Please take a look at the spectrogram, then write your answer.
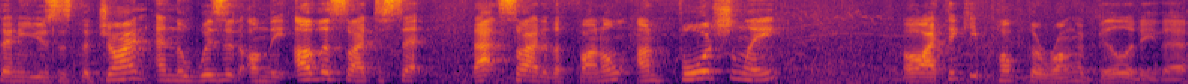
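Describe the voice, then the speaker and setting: A man with an Australian accent, high-pitched, at a fairly quick pace with lively intonation, over noticeable background noise. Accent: Australian, sometimes taken for English. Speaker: game commentator and streamer. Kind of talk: live commentary. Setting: live stream. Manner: animated.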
